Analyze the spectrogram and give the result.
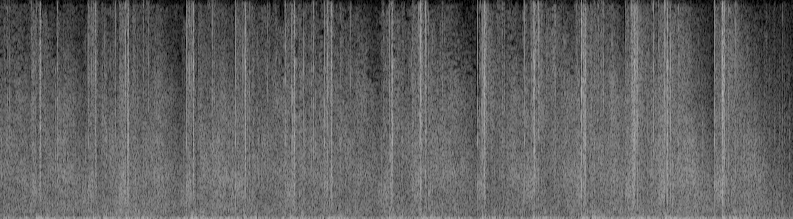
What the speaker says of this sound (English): That bombing run fully intended to delete that objective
